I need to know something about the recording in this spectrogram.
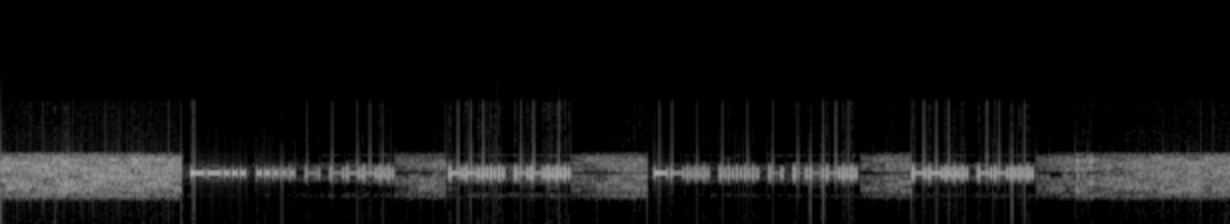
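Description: Shortwave radio receiver tuned to a Morse code transmission from a Russian agent station aimed at the USA. Narrow-band static hiss gives way about two seconds in to a single beeping tone keyed in dots and dashes, with crackles and bursts of static between groups. Near the end it falls back to steady static.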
